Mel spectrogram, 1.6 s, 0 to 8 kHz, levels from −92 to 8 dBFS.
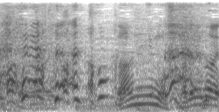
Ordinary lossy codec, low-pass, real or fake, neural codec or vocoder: none; 7.2 kHz; real; none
